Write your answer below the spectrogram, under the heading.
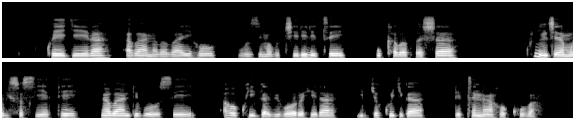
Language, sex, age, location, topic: Kinyarwanda, male, 18-24, Kigali, health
